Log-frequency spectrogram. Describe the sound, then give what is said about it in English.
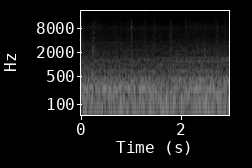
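Steady low mechanical drone of a fertilizer spreader motor driving a PTO, an even rumble that holds at one level throughout with a faint whir on top. “Maybe that's why it sounds like that. Because the PTO running off a fertilizer spreader motor.”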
